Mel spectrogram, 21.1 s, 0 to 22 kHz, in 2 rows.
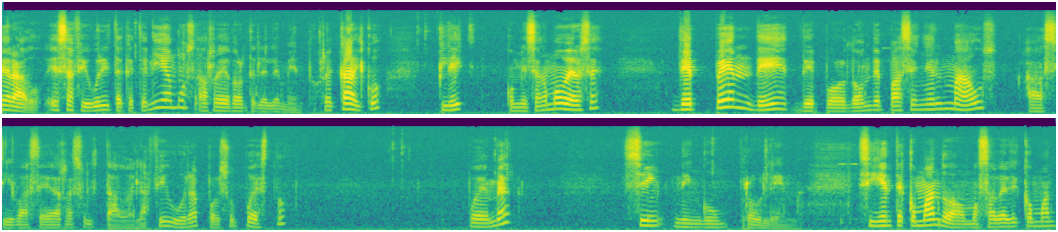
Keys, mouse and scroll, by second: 2.0 ctrl+z, 2.5 middle click, 4.2 click, 14.5 click, 15.1 scroll down 1, 15.5 middle click, 18.2 space.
